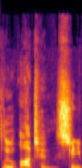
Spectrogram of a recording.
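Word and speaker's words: Ottens: his name well he was dutch and it's lou autens can you pronounce that correctly for us scotty that is lou attends thank you thank you very much thank yeah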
